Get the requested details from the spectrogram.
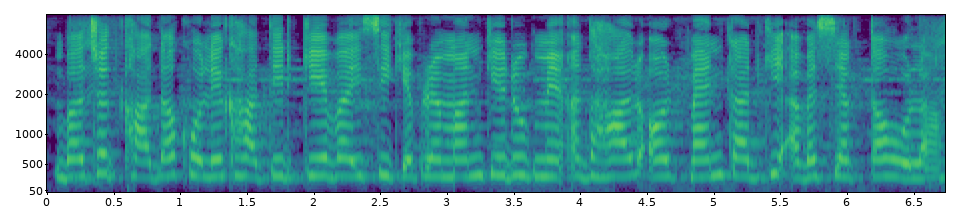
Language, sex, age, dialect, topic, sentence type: Bhojpuri, female, 18-24, Northern, banking, statement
